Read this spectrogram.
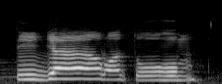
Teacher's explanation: tija ini namanya mad tabi'i juga dibaca panjang. Ratuhum mim sukun bertemu waw, ini namanya izhar syafawi, jelas ya.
